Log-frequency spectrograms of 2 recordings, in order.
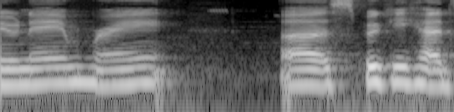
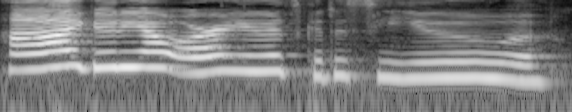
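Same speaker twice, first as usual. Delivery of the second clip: high, loud bright hello; excited greeting; 8 semitones higher, 7 dB louder than usual. Real, not acted. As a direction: greet a friend with delight.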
